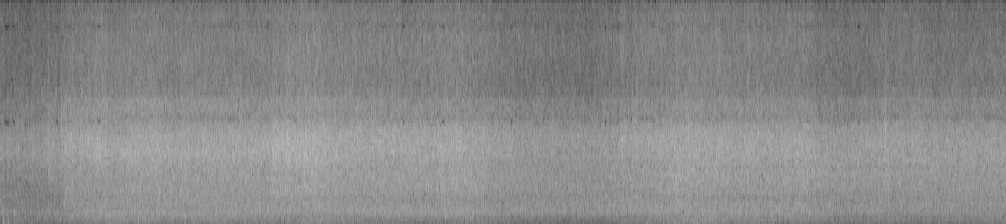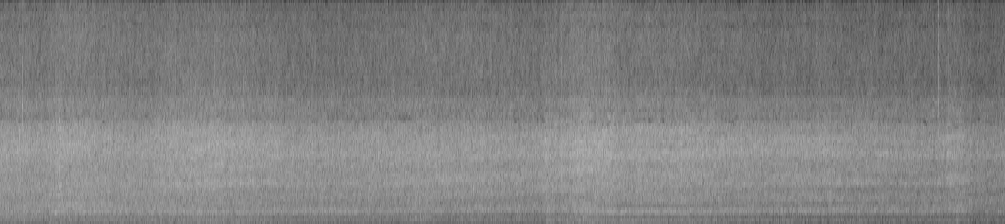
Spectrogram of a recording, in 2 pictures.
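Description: Small waves breaking and washing over the sandy shallows: a steady rush of surf that swells and eases.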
